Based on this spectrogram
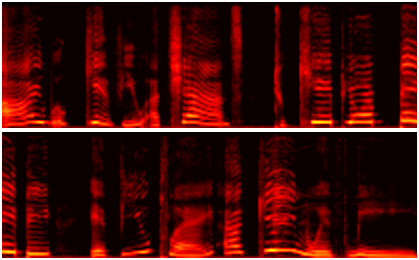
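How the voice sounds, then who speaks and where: Putting on a squeaky character voice, a woman speaks at an extremely high pitch and a very slow pace, her pitch swinging very widely. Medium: read story. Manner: sly, gleeful.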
